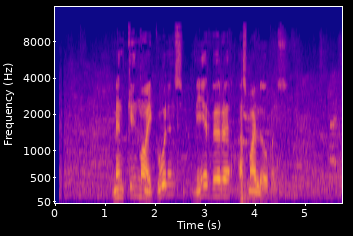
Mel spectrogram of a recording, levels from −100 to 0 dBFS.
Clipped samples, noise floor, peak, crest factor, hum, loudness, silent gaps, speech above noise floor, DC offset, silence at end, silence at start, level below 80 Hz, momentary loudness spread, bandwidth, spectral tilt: under 0.1%; -54 dBFS; -14 dBFS; 18 dB; none; -30 LUFS; none; 23 dB; under 0.1%; 0 s; 0.25 s; -72 dBFS; 22 LU; 11.5 kHz; -5 dB/octave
